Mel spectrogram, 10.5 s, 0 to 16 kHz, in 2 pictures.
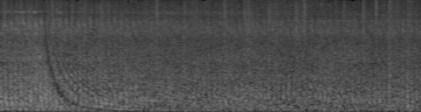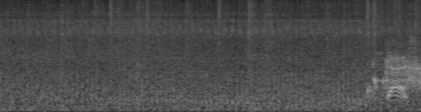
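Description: Enemy helicopters in Call of Duty 4: Modern Warfare send a loud, steady rotor roar through the whole scene, with a sweeping pass at the start and a brief sharper burst near the end.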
